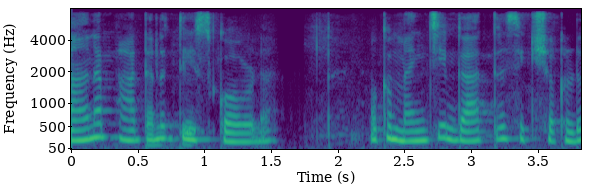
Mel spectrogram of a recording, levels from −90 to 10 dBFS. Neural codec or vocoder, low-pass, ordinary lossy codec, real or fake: codec, 16 kHz, 4 kbps, X-Codec, HuBERT features, trained on balanced general audio; 7.2 kHz; none; fake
